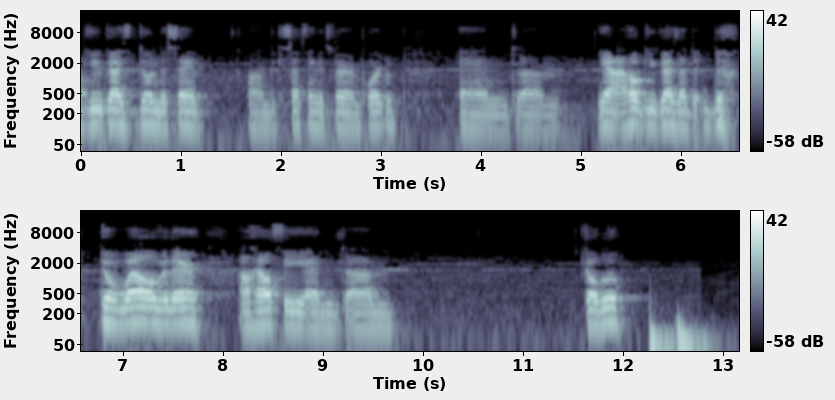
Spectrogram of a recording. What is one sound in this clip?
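A young man speaks calmly and close to the microphone.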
